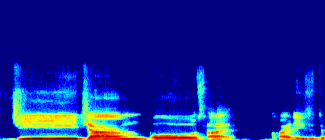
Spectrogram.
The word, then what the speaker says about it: Jijang: one so jijang gosai is it's called it's g zhang quite easy to pronounce j i j a n g b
